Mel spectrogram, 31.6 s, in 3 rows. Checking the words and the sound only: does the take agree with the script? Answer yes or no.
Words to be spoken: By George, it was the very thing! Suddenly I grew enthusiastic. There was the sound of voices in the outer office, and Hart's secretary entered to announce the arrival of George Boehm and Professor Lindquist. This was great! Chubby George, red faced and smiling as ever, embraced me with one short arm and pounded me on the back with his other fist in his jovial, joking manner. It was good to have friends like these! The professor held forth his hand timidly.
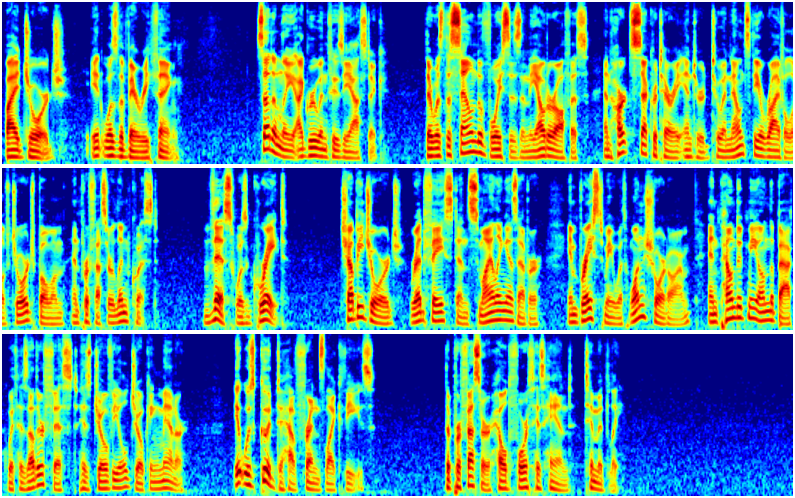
no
